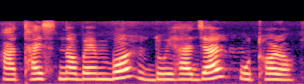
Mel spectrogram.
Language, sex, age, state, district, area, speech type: Assamese, female, 30-45, Assam, Charaideo, urban, spontaneous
